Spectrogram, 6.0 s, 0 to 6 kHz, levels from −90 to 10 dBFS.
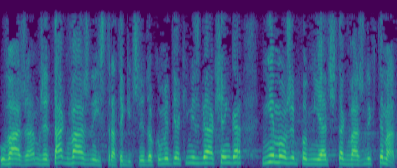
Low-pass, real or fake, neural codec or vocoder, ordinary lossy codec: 5.4 kHz; real; none; none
